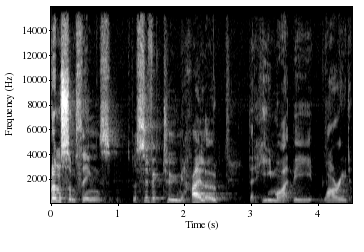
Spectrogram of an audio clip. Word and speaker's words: Mihailo: Mihailo, and I did check the pronunciation of that one, is a 25-year-old recent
